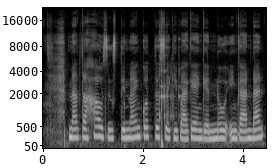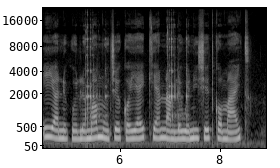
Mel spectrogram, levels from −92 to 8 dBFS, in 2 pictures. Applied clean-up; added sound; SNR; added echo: none; Chink, clink; 13 dB; none.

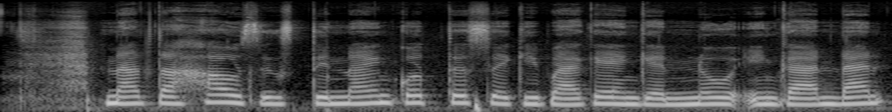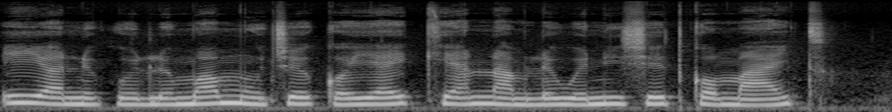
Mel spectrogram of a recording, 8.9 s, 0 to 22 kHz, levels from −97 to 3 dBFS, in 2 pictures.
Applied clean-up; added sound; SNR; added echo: none; none; none; none.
